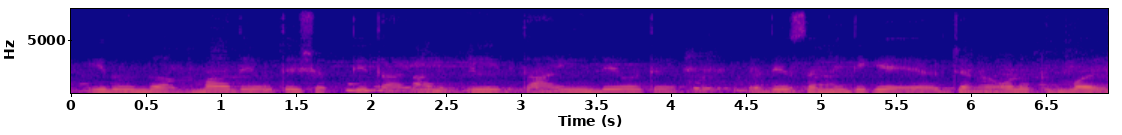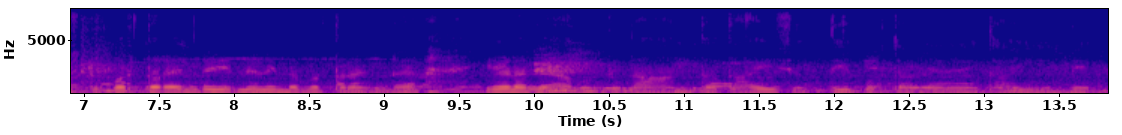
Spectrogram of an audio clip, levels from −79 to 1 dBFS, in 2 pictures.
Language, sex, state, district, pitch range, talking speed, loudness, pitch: Kannada, female, Karnataka, Belgaum, 205-220 Hz, 115 wpm, -40 LUFS, 215 Hz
